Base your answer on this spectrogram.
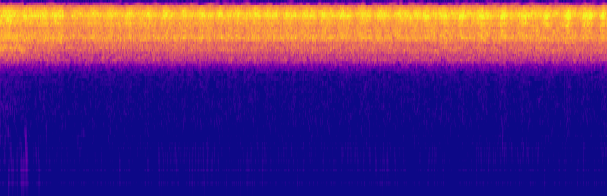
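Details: Oily cicadas and bear cicadas filling a tree in Toyohashi City, Japan, producing an ear-damaging chorus: a steady, unbroken high hissing buzz that holds at the same loudness throughout, with no other clear sounds.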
